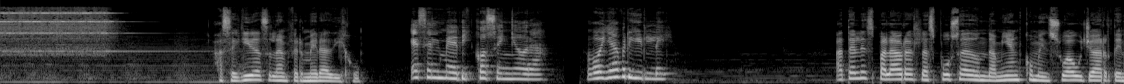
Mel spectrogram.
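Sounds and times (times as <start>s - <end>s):
doorbell ringing: 0.0s - 2.3s
speech: 2.2s - 6.8s, 8.4s - 11.2s.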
